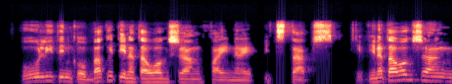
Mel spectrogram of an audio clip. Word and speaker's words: finite: Now take note sa pronunciation ng dalawang words na to. Ito lang ang word that is pronounced as finite then ag ito infinite. So you know English rules ng English.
